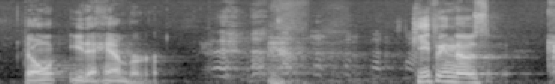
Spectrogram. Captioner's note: audience laughing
